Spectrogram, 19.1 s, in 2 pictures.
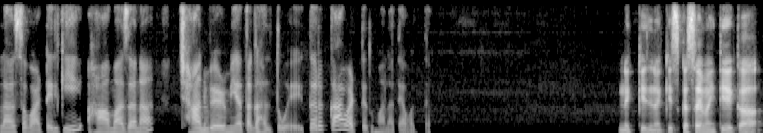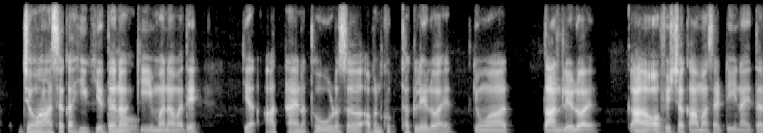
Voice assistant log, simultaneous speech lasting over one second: none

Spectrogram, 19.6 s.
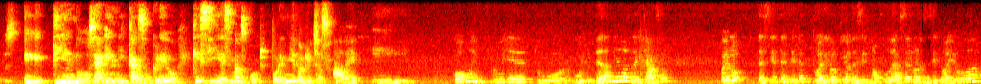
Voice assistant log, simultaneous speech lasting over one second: none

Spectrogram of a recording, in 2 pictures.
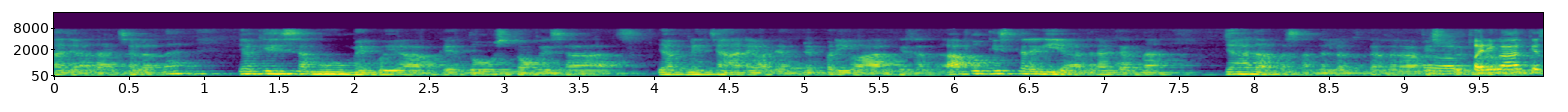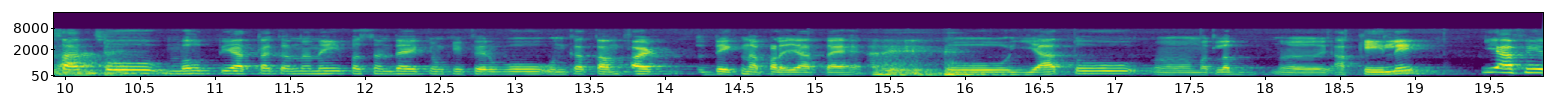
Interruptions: present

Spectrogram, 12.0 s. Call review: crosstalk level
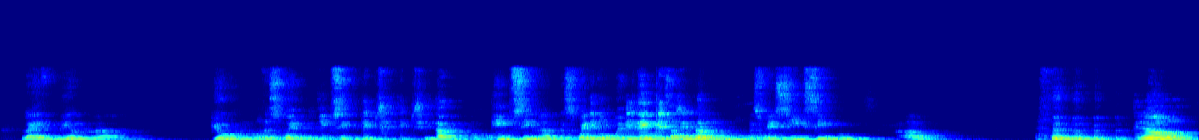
present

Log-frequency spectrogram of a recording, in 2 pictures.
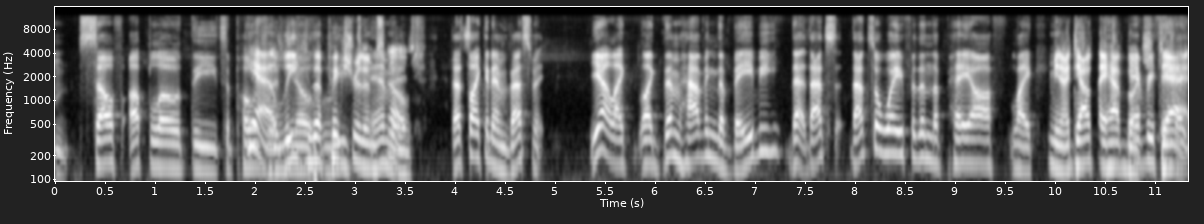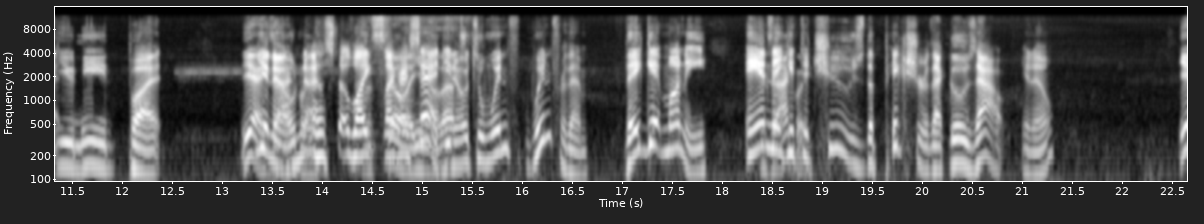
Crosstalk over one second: present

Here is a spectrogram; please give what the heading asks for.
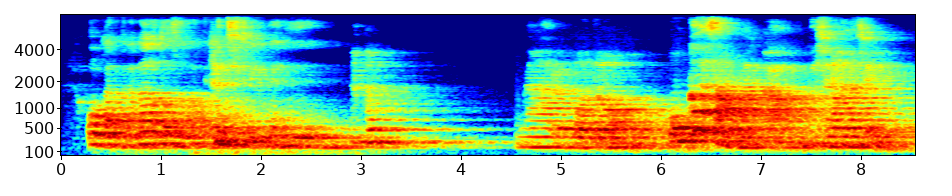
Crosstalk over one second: none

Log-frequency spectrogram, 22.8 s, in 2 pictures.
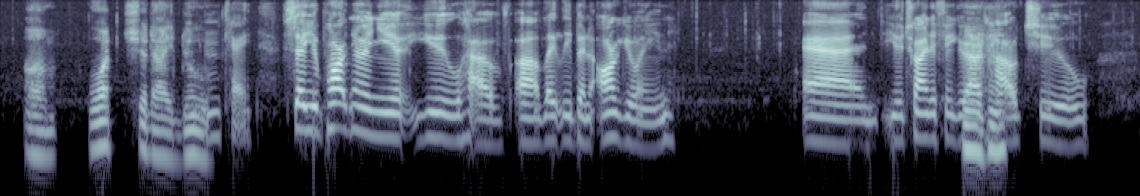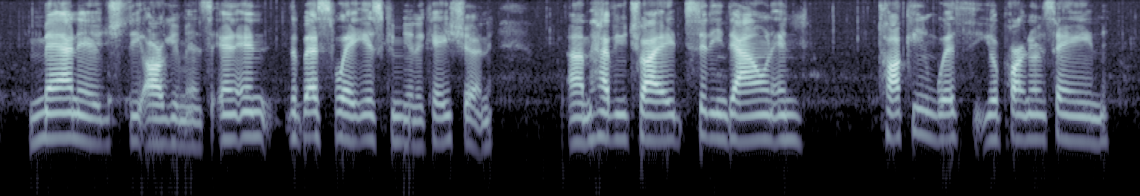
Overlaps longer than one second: none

